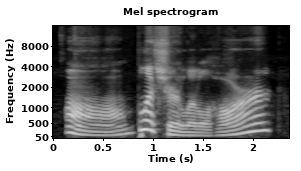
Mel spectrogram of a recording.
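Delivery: put-on very slow, drawn-out, patronizing Southern accent. Imitating how Southerners say it: imitating a condescending Southern tone. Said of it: "because the condescending tone they do".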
